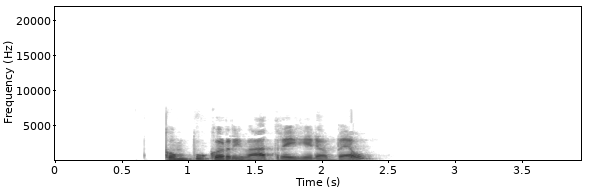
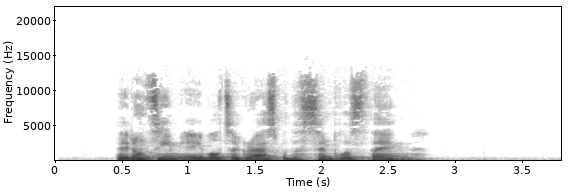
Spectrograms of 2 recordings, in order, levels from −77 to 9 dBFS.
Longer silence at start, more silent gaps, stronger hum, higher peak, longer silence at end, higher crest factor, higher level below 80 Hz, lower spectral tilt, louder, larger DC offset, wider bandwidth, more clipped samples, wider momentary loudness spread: first, 0.85 s vs 0.45 s; neither; neither; about the same, -2 dBFS vs -2 dBFS; first, 1.6 s vs 1 s; about the same, 20 dB vs 16 dB; second, -62 dBFS vs -44 dBFS; about the same, -7.5 dB/octave vs -6.5 dB/octave; about the same, -18 LUFS vs -17 LUFS; neither; second, 7 kHz vs 13 kHz; neither; about the same, 4 LU vs 6 LU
